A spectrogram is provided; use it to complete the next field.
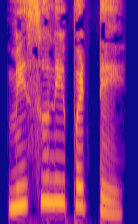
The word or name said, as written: ಮಿಸುನಿಪಟ್ಟೆ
